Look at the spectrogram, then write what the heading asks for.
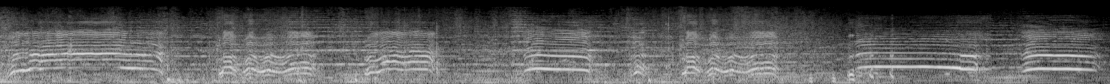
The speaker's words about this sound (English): This is actually a recording of goat yoga. This is goat yoga. Very relaxing, wouldn't you think?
